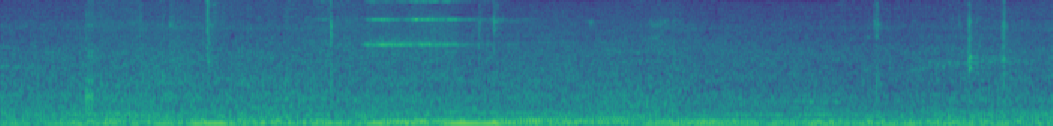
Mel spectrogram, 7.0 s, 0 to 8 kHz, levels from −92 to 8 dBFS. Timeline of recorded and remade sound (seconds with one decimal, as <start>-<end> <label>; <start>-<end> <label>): 0.0-3.4 remade; 3.4-4.2 recorded; 4.2-4.8 remade; 4.8-5.6 recorded; 5.6-7.0 remade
